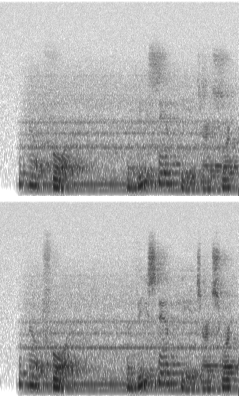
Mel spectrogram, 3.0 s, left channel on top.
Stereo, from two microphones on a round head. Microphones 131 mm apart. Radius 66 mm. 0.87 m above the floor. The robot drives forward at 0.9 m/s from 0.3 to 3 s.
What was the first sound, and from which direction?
A man speaking, 65° right (ahead or behind).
